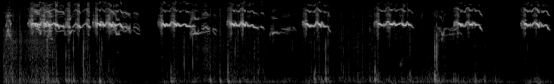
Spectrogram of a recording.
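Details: Six common starling nestlings, four days old, huddled together in the nest on a cool night, give thin, very high wavering squeaks in bursts of about half a second, repeated roughly every second, with soft rustling between.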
